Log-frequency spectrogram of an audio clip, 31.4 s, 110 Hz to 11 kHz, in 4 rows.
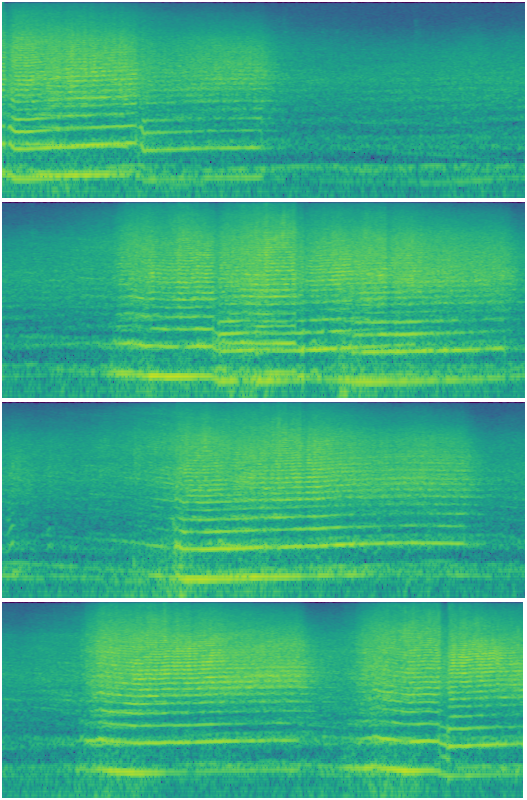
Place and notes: british superbikes 2002 ... 125 qualifying ... one point stereo to minidisk ...
England, United Kingdom, 15 June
